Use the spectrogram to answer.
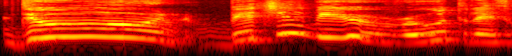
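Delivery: loud, high, drawn-out exclamation; scandalized. Acted. Reacting to the rude driver's comment, scandalized. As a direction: exclaim slowly in mock shock.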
